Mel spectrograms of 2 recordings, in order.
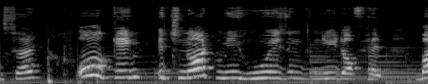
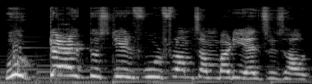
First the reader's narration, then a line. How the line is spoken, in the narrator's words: roared King Lion, roared King Leo angrily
